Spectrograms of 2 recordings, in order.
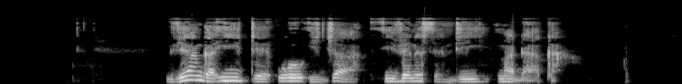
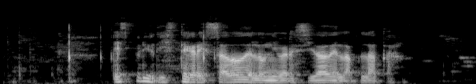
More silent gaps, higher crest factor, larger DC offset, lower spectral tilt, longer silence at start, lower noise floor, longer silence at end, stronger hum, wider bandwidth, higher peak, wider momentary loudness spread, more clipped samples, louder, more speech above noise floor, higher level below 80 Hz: neither; about the same, 18 dB vs 18 dB; neither; second, -3.5 dB/octave vs -5.5 dB/octave; first, 1.65 s vs 0.7 s; first, -75 dBFS vs -57 dBFS; first, 1.15 s vs 0.1 s; neither; first, 9.6 kHz vs 7.6 kHz; about the same, 0 dBFS vs -2 dBFS; second, 9 LU vs 14 LU; neither; first, -15 LUFS vs -18 LUFS; first, 60 dB vs 39 dB; about the same, -56 dBFS vs -54 dBFS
